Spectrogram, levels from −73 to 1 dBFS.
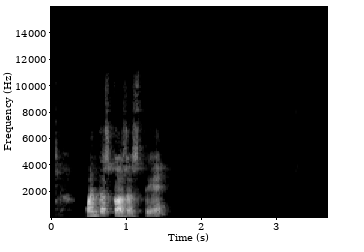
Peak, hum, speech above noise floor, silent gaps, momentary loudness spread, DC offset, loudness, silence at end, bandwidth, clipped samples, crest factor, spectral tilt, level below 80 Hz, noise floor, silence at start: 0 dBFS; none; 59 dB; none; 17 LU; under 0.1%; -20 LUFS; 2.2 s; 11.5 kHz; under 0.1%; 26 dB; -3.5 dB/octave; -78 dBFS; -79 dBFS; 0.5 s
